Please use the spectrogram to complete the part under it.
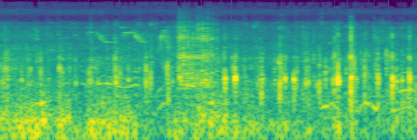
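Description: Three Clydesdale horses pulling a carriage on Mackinac Island clip-clop in a steady, close rhythm on the street, with a brief whinny and people talking over the hooves.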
